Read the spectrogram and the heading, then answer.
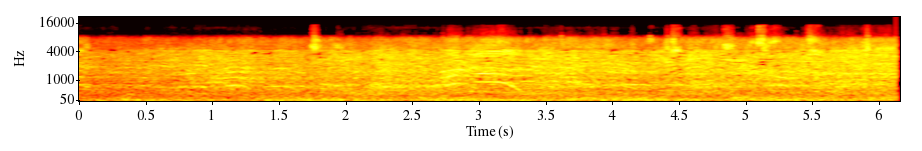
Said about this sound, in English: And the Spencer County crowd to our left beginning to come alive as they have cut the lead to four.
